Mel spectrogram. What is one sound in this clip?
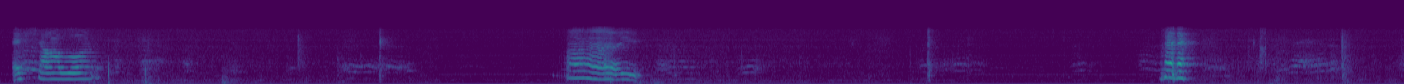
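A young boy speaks into a phone close by, in short loud bursts and quieter murmurs.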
